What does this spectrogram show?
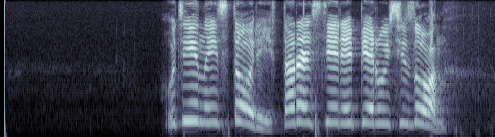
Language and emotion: Russian, positive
